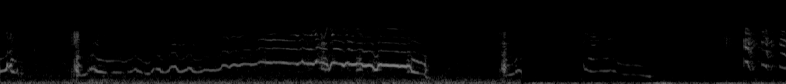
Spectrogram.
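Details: Red foxes from a local family gekkering amid fighting and disagreement; a long warbling whine rising and holding for several seconds, then shorter falling wails and a sharp burst at the end.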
